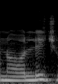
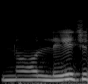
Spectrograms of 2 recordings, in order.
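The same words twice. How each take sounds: First: नॉलेज with a short 'i' in the second syllable; correct pronunciation. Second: नॉलेज with a long 'ay' in the second syllable; wrong pronunciation. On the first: Teacher corrects students, short second vowel. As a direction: say नॉलेज as 'no-lij'. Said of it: "सही उच्चारण". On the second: Teacher shows the mistaken reading, long second vowel. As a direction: say नॉलेज as 'no-layj'. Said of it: "नॉलेज नहीं होता है". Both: Shown as a demonstration.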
